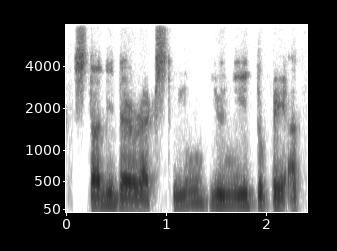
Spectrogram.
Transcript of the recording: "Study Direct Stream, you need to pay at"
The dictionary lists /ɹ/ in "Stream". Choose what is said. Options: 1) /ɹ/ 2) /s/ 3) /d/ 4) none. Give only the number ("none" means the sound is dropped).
4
